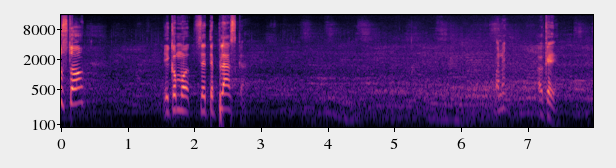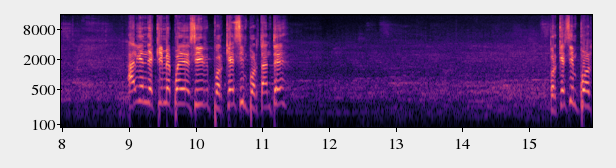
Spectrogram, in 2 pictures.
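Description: A young man speaks with animation through a microphone, in a large room with some echo.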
